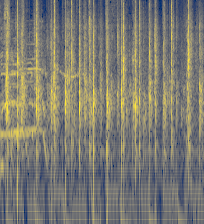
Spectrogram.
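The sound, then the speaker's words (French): Applause with sharp, steady, rhythmic claps, fairly loud and continuous for about four seconds, over a low humming tonal backing. “C'est vrai, on peut les applaudir.”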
